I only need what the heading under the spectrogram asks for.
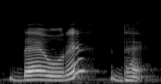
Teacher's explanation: तो जिन वर्णों का उच्चारण जीभ की नोक को उलटकर कठोर तालु को झटके के साथ स्पर्श करके किया जाता है वे उच्छिप्त या ताड़नजात वर्ण कहलाते हैं। यानी जीभ की जो नोक है पहले उल्टी होती है और फिर झटके के साथ कठोर तालु को छू करके आती है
